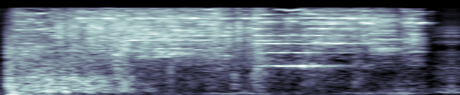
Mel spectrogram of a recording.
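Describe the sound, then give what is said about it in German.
A loud, sudden crash as a stand whose base was made too small falls into a stove, smashing and shattering, with sharp glassy breaking and scattering debris ringing for about two seconds before cutting off. No one speaks. “weil der Standfuß zu klein von mir berechnet wurde und es hat äh, in meinen Herd eingeschlagen”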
